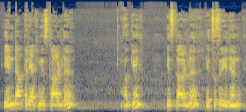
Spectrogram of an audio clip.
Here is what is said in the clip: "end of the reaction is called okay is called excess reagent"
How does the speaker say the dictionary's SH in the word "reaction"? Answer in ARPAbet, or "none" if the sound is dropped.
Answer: none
